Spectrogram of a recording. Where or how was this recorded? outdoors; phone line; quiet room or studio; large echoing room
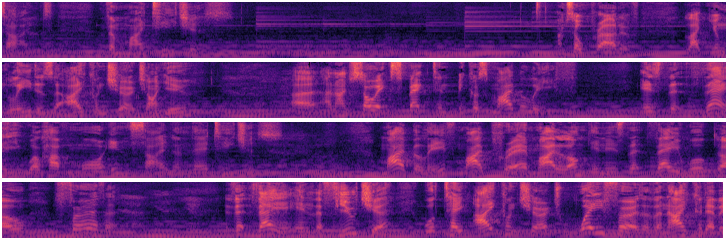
large echoing room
